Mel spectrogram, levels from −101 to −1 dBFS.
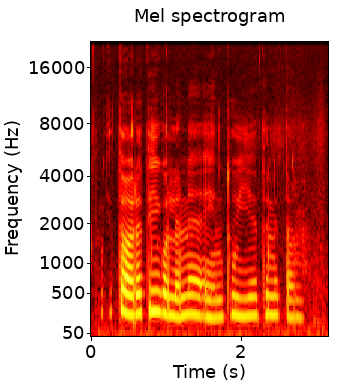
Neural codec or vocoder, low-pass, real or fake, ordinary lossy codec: none; none; real; none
